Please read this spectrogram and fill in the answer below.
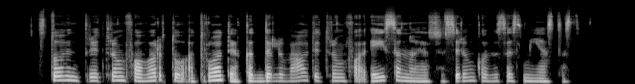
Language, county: Lithuanian, Šiauliai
